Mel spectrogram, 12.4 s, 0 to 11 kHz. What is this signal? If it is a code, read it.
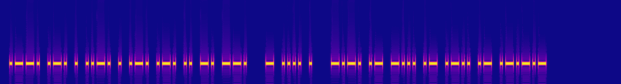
Morse code, heard as a keyed tone, about 22 wpm, 700 Hz. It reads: PREFERRING THE CABALA.
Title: Pangram Challenge v2 - 22wpm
